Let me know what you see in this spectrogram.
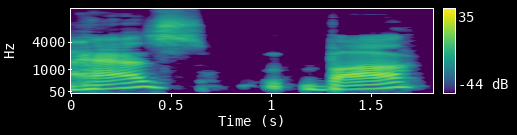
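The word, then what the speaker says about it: hasbara: Yeah, it's Yeah, that's I mean, listen sound and the Yeah, the you know, with the end of the the throat. Um, has ba.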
